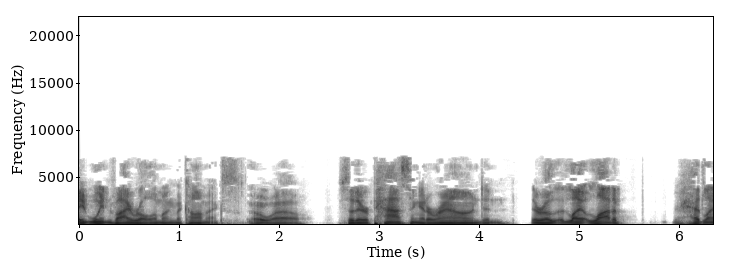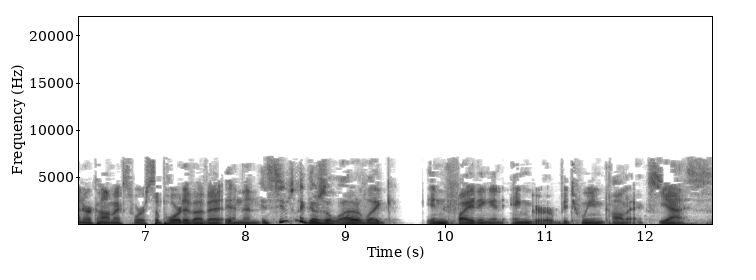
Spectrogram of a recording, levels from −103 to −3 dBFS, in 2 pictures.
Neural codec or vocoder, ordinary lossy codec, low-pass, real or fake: codec, 16 kHz, 16 kbps, FunCodec, trained on LibriTTS, 50 frames a second; MP3, 32 kbps; 7.2 kHz; fake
